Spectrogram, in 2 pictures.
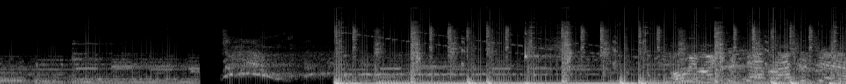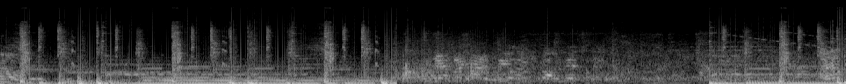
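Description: Interleaved audio read as planar runs from start to finish. Each block of about 23 ms, which fits a 1024-sample block, holds alternating left and right samples, but the first half is taken as left and the second half as right. Each half is stretched across the whole block, so the sound drops a full octave while keeping its overall pace, and it comes out doubled and choppy, restarting about 43.1 times per second.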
